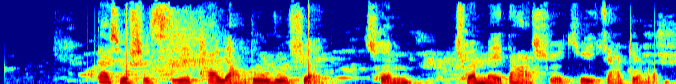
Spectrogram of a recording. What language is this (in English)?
Chinese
